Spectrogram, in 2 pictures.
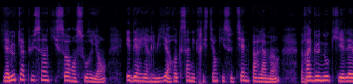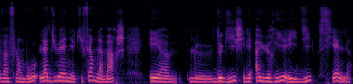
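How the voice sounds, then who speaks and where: A woman's voice: low voice, moderate pace, dark tone. A woman casually summarizing a play aloud, hesitant and thinking as she goes, with frequent fillers. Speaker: literature summarizer.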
